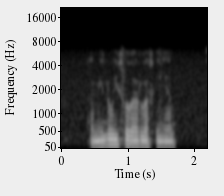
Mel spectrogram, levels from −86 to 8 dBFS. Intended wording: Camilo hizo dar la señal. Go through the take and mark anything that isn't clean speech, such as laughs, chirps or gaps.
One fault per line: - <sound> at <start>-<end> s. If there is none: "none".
none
